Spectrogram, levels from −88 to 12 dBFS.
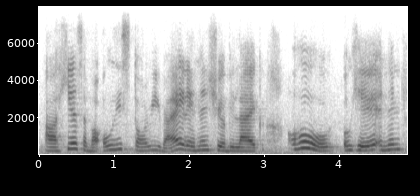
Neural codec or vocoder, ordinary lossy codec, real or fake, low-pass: none; Opus, 16 kbps; real; 7.2 kHz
